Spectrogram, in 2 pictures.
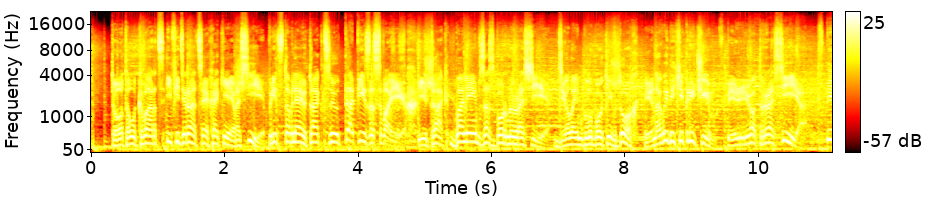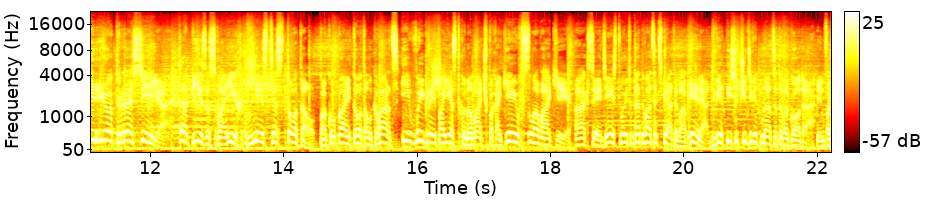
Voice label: Radio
